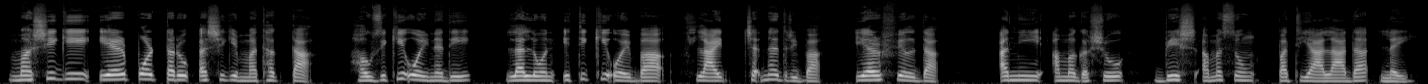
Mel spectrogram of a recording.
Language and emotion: Manipuri, neutral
